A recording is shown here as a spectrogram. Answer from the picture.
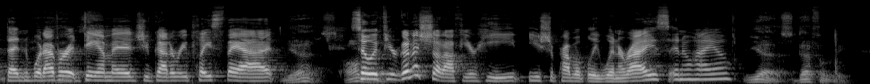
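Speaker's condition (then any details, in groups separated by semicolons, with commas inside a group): No condition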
